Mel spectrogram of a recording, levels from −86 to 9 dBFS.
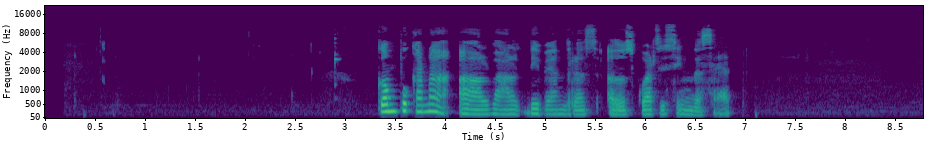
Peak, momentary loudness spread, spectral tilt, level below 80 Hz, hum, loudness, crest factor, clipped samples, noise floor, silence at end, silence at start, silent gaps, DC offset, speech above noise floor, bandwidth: -4 dBFS; 22 LU; -5 dB/octave; -78 dBFS; none; -27 LUFS; 26 dB; under 0.1%; -73 dBFS; 1.95 s; 2.9 s; none; under 0.1%; 47 dB; 11.5 kHz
